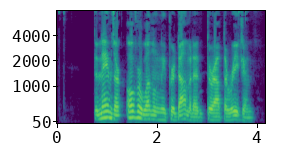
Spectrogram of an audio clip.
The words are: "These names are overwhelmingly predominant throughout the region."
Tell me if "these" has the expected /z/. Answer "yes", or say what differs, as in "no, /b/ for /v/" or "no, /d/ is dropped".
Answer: no, /z/ is dropped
